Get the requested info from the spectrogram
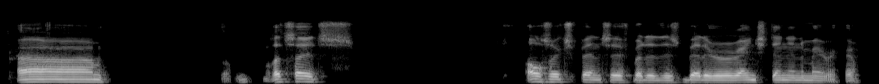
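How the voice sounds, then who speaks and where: Speaking at a fairly slow pace with long, frequent pauses, a man uses a fairly low pitch in a monotone, flat intonation. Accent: Dutch. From Netherlands. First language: Dutch. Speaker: livestream guest. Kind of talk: casual chat.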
